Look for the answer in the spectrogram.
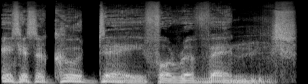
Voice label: Male Night Elf Picked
